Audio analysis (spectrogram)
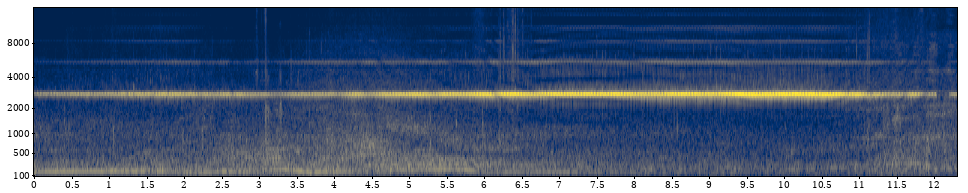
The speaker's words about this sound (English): It's one loud frog or grasshopper, whatever.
